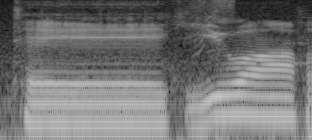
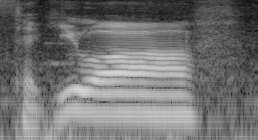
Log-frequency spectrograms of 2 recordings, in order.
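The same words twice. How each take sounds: First: Slower, softer odd voice; quiet put-on voice. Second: Said in the usual way. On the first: Shown as a demonstration. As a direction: echo it in a silly low voice.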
